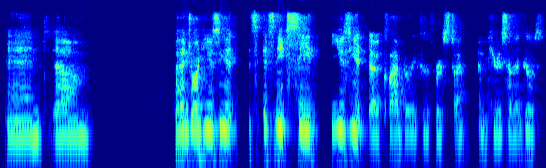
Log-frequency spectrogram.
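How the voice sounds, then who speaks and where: A man's voice: medium pitch, little pitch movement, fairly quick. A man introducing himself on a video call, hesitant and repeating himself. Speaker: book club member. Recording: dull call audio with faint hum.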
